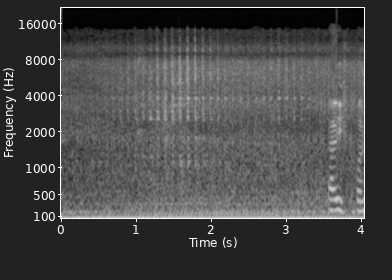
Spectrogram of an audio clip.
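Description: International Harvester tractor engine idling steadily while it warms up.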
